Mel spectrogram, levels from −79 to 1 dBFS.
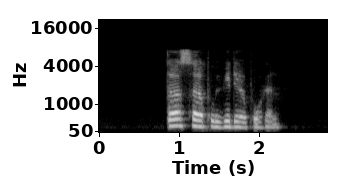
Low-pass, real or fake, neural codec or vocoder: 7.2 kHz; fake; codec, 16 kHz, 1.1 kbps, Voila-Tokenizer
